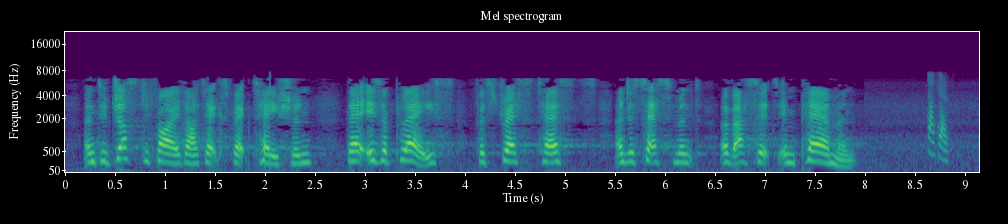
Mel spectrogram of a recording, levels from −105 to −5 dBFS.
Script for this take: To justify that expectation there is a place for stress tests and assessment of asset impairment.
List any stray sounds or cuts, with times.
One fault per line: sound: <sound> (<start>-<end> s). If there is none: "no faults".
sound: chirp (8.6-8.9 s)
